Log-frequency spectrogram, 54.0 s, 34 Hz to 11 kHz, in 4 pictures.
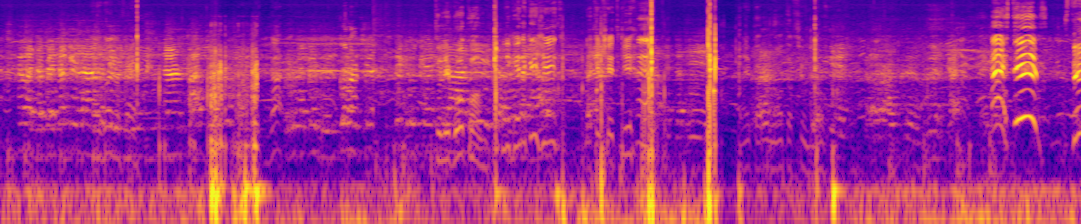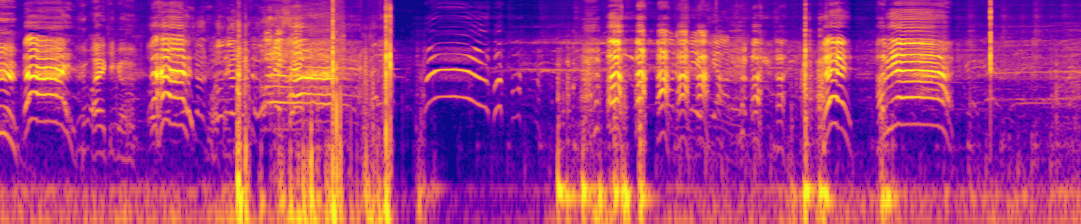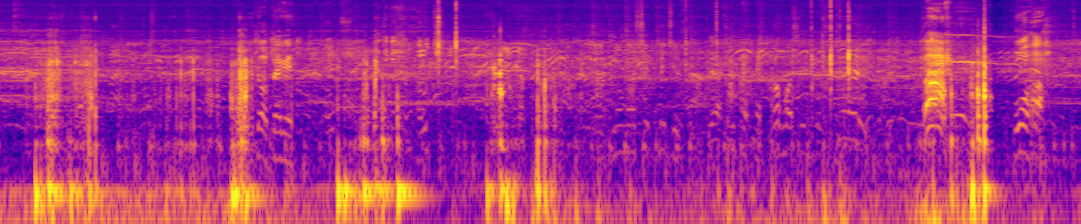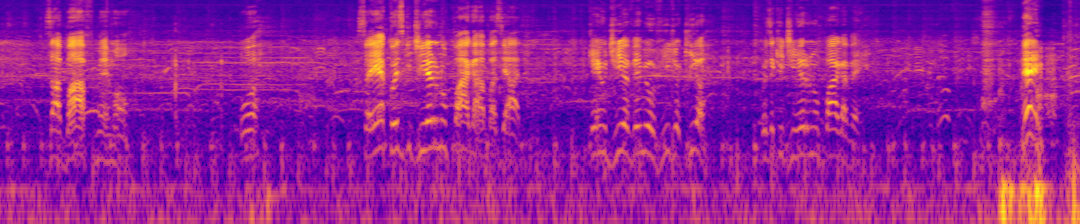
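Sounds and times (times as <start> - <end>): men talking and calling out: 0.0 - 54.0
players shouting: 11.9 - 54.0.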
